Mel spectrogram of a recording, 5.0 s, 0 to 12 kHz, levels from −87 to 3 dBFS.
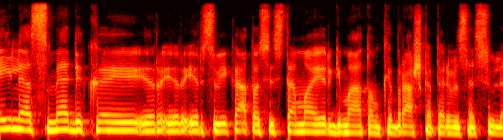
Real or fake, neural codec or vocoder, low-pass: real; none; 10.8 kHz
